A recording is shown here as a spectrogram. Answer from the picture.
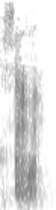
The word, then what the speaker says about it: Shana: And my name is spelled S like Sam, H like Harry, E like Apple, N like Nancy, N like Nancy, A like Apple. – Dana. Okay. – Yep, Shana.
